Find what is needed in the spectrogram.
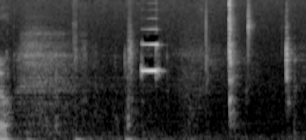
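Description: Electrical installation tester beeping once about a second in, a short high tone, followed by a couple of sharp clicks from its buttons as an insulation resistance test is started.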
